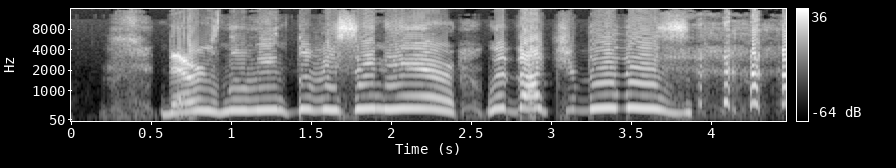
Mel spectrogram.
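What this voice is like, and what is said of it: Arnold Schwarzenegger impression. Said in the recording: “It's Arnold Schwarzenegger about your boobies... The accent's dying.”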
